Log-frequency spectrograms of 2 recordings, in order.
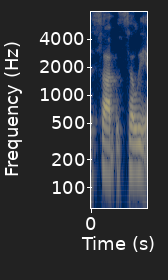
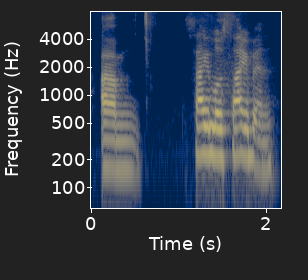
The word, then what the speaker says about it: psilocybin: And why have they tried to suppress, the healing aspects of the mushroom, the cybercillium, all of that? Cybercillium, is that how you say it? Psilocybin.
